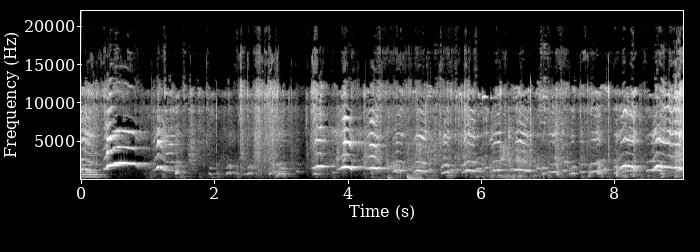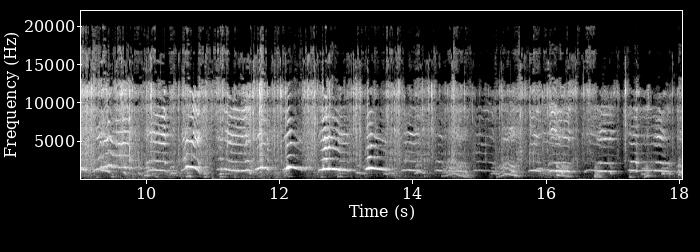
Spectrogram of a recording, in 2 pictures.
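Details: A litter of Dalmatian puppies at 17 days old keeps up a busy chorus of thin, wavering squeaks and whines, arching up and down in quick succession, many pups overlapping, a few louder yelps standing out.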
